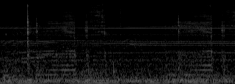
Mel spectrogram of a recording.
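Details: PS2 disc drive after lowering the laser sled support height so it no longer grabs: steady, even motor whirr with a faint tick, no grabbing or grinding; smooth optical drive operation after adjustment.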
